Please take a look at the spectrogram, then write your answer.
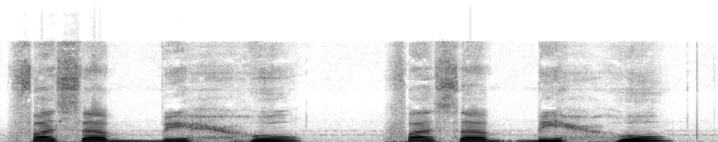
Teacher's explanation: ہماری شرط مکمل طور پر پوری ہو رہی ہے، لیکن یہاں پر ادغام نہیں ہوتا. ہا اور ہا ملا کر نہیں پڑھے جاتے، نہ تشدید کے ساتھ پڑھے جاتے ہیں، انہیں ایسے ہی الگ الگ پڑھا جاتا ہے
